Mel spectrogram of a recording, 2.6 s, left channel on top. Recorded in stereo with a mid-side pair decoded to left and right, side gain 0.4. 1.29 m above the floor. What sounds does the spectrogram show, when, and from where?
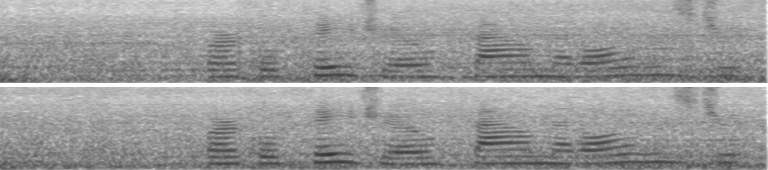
0.7 s a woman speaking: 25° right; by 2.5 s 15° right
